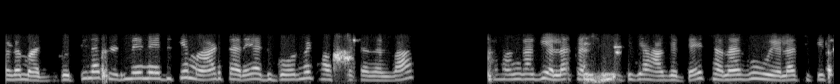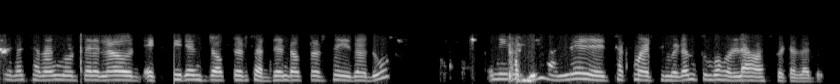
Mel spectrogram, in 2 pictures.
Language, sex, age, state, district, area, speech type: Kannada, female, 18-30, Karnataka, Tumkur, urban, conversation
